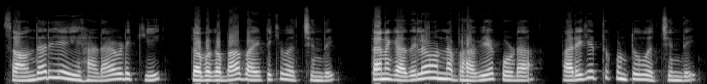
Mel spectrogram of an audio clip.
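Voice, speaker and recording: A woman narrating a short story for an audiobook with a steady, expressive reading. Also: mid-range voice, normal speed.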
